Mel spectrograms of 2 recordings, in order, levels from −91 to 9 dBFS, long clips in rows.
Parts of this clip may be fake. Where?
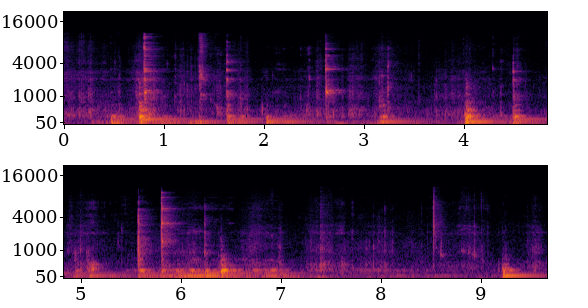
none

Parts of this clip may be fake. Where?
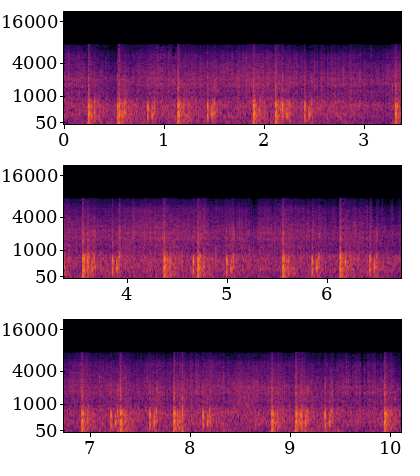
none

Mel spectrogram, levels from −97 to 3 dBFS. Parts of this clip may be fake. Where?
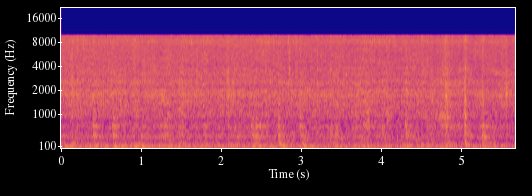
0.9-1.5 (codec, SNAC); 4.5-5.7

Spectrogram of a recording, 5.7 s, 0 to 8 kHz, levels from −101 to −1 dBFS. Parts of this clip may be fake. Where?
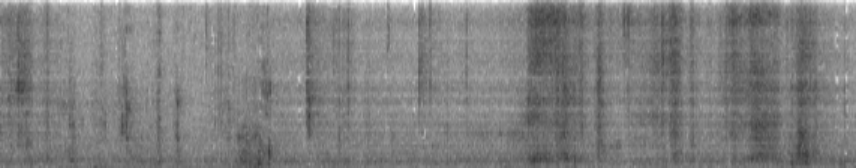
0.0-0.4 (autoencoder, DAC-VAE); 1.8-5.7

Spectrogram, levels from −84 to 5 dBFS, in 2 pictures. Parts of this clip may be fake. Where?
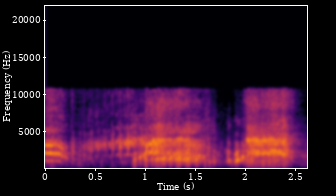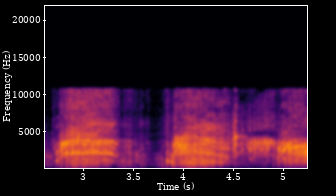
1.9-2.7 (codec, DAC); 3.4-3.9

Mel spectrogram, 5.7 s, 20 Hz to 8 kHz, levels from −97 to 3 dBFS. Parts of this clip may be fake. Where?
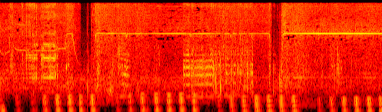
none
